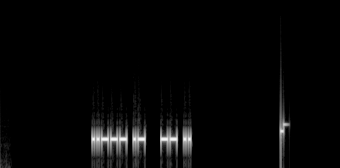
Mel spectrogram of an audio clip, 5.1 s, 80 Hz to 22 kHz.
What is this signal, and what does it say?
Morse code, heard as a keyed tone, about 36 wpm, 700 Hz. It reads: 2A MI
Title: Field Day Exchanges - 35wpm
